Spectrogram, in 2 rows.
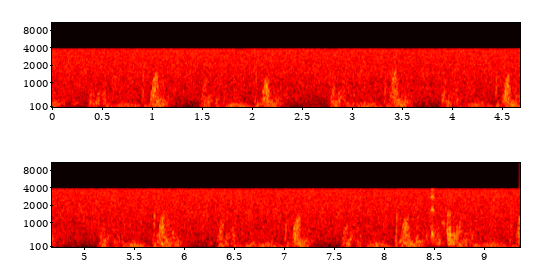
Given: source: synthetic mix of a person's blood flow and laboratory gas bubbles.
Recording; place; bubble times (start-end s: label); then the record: Doppler ultrasound of blood flow; precordium
8.46-8.82 s: bubbles
From the record:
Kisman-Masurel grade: 213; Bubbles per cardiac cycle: several, 3 to 8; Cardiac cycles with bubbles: 1 to 10%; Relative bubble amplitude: loud (0.450 to 0.775); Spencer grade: 1 (occasional bubble signal discernible with the cardiac motion signal, with majority of cardiac periods free of bubbles); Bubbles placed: only in the low amplitude regions of the cardiac cycle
